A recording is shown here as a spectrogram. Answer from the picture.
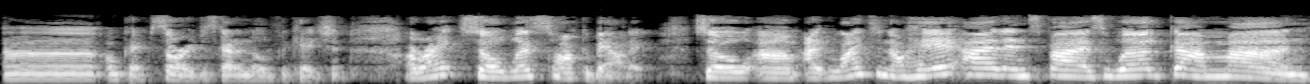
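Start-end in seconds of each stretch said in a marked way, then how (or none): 5.6-8.2 high, slow put-on Jamaican accent. Welcoming island spies as they come in, in a fake jamaican accent. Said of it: "I have to give my fake um, Jamaican accent".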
